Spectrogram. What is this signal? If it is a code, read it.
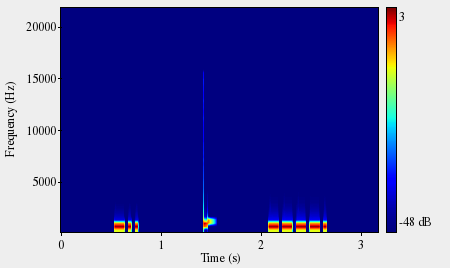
Morse code, heard as a keyed tone, about 36 wpm, 700 Hz. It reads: D 9
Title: Single Letter-Number - Rapid-Fire 35wpm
